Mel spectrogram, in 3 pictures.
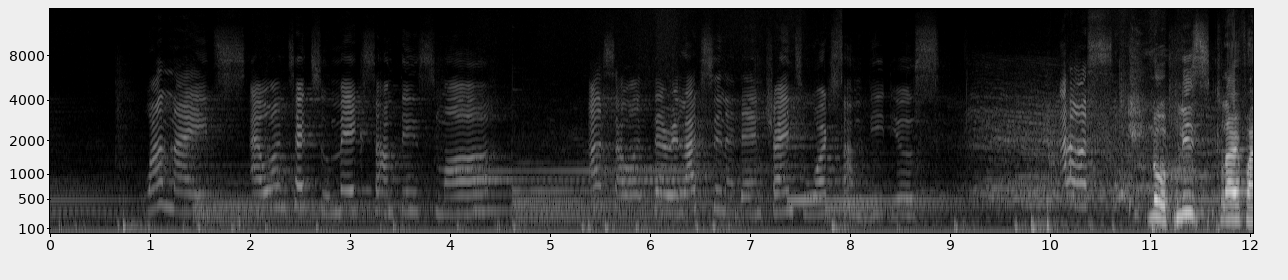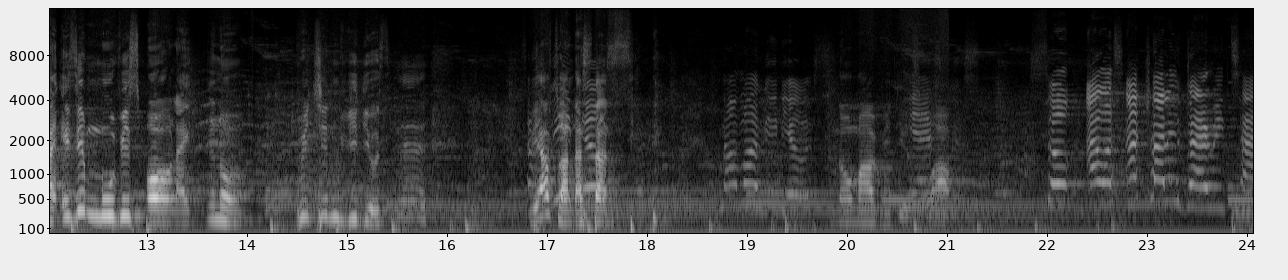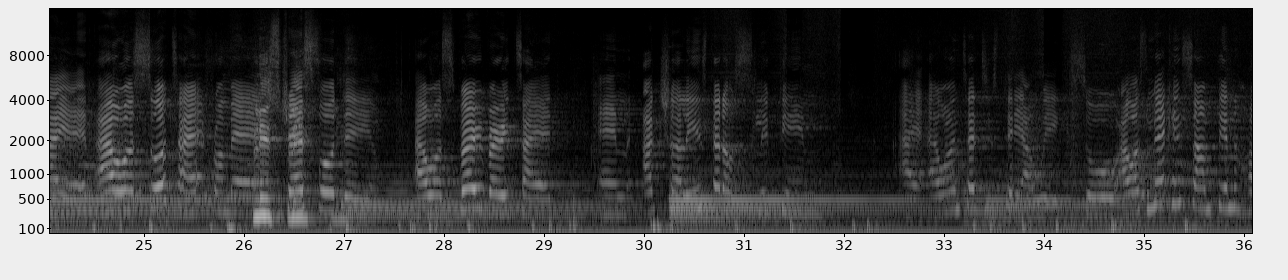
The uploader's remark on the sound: Preached at First Love Center; Ayeduase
